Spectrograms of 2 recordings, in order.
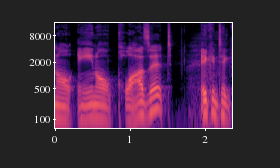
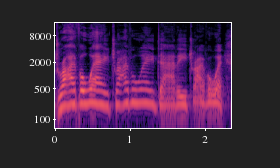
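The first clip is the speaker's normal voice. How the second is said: acted, very high, raw, rough little-boy shriek; 12 semitones higher than usual. Retelling a movie scene where a little boy screams: imitating a boy screaming. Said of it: "the little boy screaming".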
